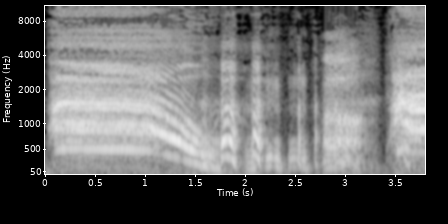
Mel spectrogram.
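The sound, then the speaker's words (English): A single voice lets out a long, loud, high scream that slides downward in pitch, followed by choppy yelps and another shriek, imitating people throughout an apartment complex screaming in celebration during a game. “There's like two amazing screams throughout his entire neighborhood.”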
